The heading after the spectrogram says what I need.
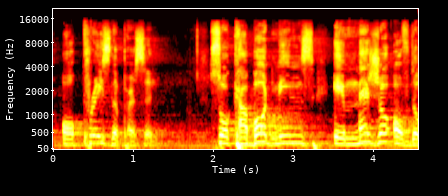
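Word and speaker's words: כָּבוֹד: V replaced with B so k a b o d pronounce kabod and then in other text you will find cavod in any case here's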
